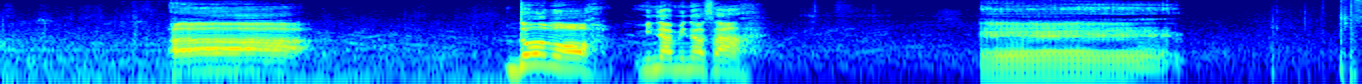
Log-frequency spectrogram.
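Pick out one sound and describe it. A man shouts out loudly through a horn.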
